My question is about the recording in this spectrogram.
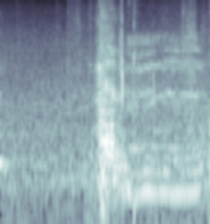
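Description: Human beatbox vocal effect: a sharp burst about a second in, sweeping down into a held low hum.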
